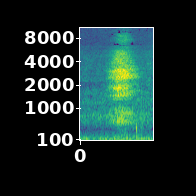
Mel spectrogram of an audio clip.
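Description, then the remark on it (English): A single quiet sneeze, a brief breathy burst that swells and fades in under a second, heard alone against a low background rumble. “Bless you. Thank you.”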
